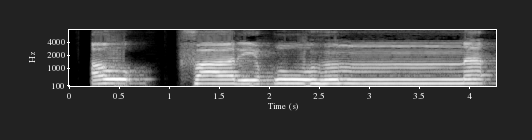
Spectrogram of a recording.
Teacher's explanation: نون کے اوپر غنہ کریں گے کیونکہ نون کے اوپر تشدید ہے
